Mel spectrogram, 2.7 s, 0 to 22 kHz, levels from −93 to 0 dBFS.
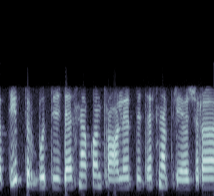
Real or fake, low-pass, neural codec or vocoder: real; 5.4 kHz; none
